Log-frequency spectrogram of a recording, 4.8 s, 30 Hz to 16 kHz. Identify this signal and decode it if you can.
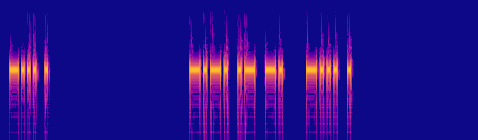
Morse code, heard as a keyed tone, about 44 wpm, 700 Hz. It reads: BE CAN BE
